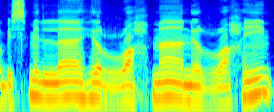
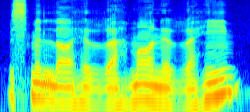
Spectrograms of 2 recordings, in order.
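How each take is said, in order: First: "الرحمن الرحیم" as "er-rahmææn er-rahiim", full r; heavy R. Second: "الرحمن الرحیم" as "er-ræhmaan er-ræhim"; thin R. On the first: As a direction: say الرحمن الرحیم with thick r and dark "a" after it. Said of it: "این درشت". («الرحمن الرحیم» با رِ درشت و تفخیم) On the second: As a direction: say الرحمن الرحیم with light r and front "æ" after it. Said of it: "این نازک". («الرحمن الرحیم» با رِ نازک) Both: Shown as a demonstration.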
